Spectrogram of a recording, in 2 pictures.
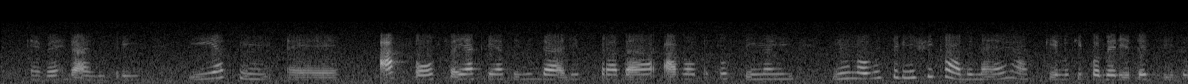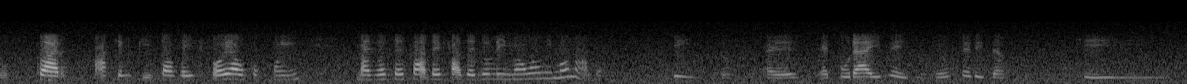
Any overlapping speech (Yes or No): No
